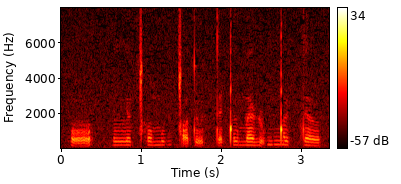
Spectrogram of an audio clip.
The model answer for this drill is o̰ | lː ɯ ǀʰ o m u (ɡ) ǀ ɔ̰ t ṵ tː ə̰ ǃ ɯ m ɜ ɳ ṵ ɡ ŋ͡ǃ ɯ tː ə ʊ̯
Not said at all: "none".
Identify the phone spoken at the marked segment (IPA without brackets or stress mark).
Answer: ɡ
